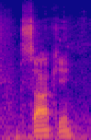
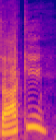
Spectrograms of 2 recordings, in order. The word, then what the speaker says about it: Psaki: Psaki. – Psaki? Her name is pronounced Psaki? There's a P in it.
